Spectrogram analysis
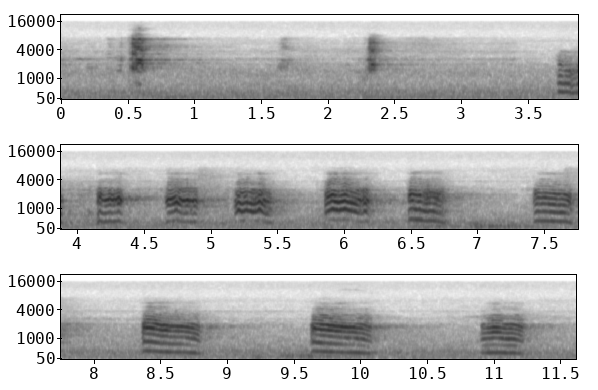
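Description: A Western swamphen gives about a dozen nasal, downslurred honks in quick succession, nearly two per second, after two sharp knocking notes, over a faint background hiss.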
